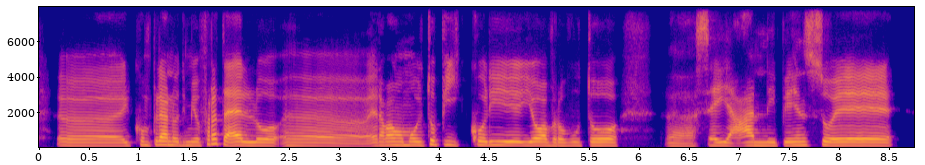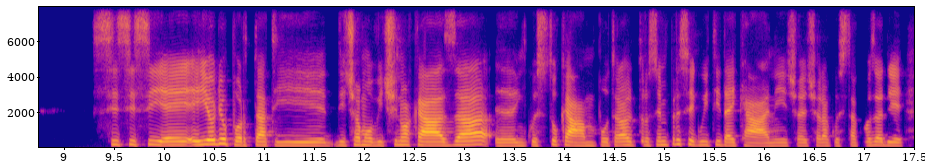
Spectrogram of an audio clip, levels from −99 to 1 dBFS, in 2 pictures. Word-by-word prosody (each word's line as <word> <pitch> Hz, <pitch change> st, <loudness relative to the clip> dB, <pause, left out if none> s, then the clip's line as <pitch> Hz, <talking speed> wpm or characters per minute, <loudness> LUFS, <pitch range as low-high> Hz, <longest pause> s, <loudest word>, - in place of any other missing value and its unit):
uhm, 170 Hz, -2 st, -5 dB
i 170 Hz, -, -7 dB
compleanno 200 Hz, 0 st, -1 dB
di 180 Hz, -, -12 dB
mio 185 Hz, -1 st, -5 dB
fratello, 180 Hz, -7 st, +1 dB
uhm, -, -, -15 dB
eravamo 170 Hz, +1 st, -4 dB
molto 190 Hz, +3 st, -3 dB
piccoli, 195 Hz, -1 st, -3 dB
e -, -, +1 dB
io 185 Hz, +1 st, 0 dB
avrò 175 Hz, -1 st, -2 dB
avuto, 180 Hz, 0 st, -3 dB, 0.5 s
uhm, 145 Hz, -2 st, -10 dB
6 175 Hz, +3 st, -4 dB
anni, 175 Hz, +2 st, -2 dB
penso 185 Hz, +1 st, -3 dB
e 180 Hz, -, +2 dB
e 180 Hz, -1 st, +2 dB
e -, -, -30 dB, 0.7 s
sì, 220 Hz, -2 st, -7 dB
sì, 220 Hz, 0 st, -4 dB
sì, 215 Hz, 0 st, -2 dB
e 195 Hz, +1 st, +4 dB
e 200 Hz, -, +6 dB
io 235 Hz, +3 st, +8 dB
li 270 Hz, -, +3 dB
ho 265 Hz, -, +6 dB
portati, 180 Hz, -3 st, -1 dB
diciamo, 195 Hz, +2 st, -2 dB
vicino 190 Hz, +3 st, -3 dB
a 205 Hz, -, +2 dB
casa, 205 Hz, +3 st, +7 dB
ehm, 170 Hz, 0 st, -4 dB
in 170 Hz, 0 st, -6 dB
questo 185 Hz, +3 st, -5 dB
campo, 175 Hz, -2 st, +3 dB
tra 190 Hz, +1 st, -1 dB
l'altro 195 Hz, 0 st, -2 dB
sempre 205 Hz, +6 st, -5 dB
seguiti 205 Hz, -3 st, -5 dB
dai 175 Hz, -3 st, 0 dB
cani, 165 Hz, 0 st, +1 dB
cioè 165 Hz, 0 st, -7 dB
c'era 175 Hz, +1 st, -6 dB
questa 170 Hz, +1 st, -9 dB
cosa 185 Hz, +1 st, -3 dB
di, 180 Hz, -2 st, -2 dB
185 Hz, 170 wpm, -24 LUFS, 175-195 Hz, 0.7 s, io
